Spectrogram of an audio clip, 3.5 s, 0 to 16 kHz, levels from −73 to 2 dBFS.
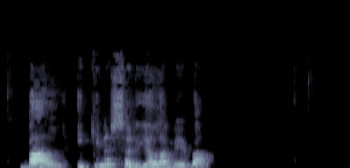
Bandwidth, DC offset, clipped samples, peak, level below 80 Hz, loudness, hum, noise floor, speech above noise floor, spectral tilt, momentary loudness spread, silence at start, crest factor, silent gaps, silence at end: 11.5 kHz; under 0.1%; under 0.1%; -6 dBFS; -72 dBFS; -24 LUFS; none; under -90 dBFS; over 66 dB; -4 dB/octave; 12 LU; 0.2 s; 22 dB; none; 1.4 s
